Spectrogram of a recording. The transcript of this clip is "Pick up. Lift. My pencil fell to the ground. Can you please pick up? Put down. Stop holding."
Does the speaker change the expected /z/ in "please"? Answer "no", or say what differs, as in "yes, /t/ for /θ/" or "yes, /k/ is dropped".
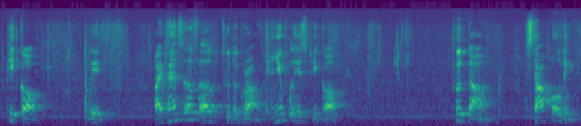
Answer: yes, /s/ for /z/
